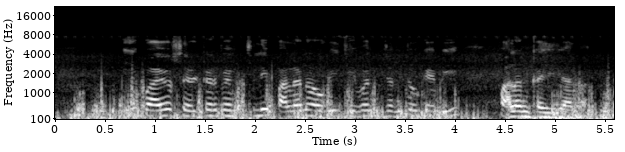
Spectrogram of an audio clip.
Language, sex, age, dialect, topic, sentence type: Bhojpuri, male, 31-35, Northern, agriculture, statement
